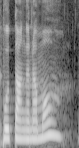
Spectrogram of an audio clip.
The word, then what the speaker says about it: Putang ina mo: Putang ina mo.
